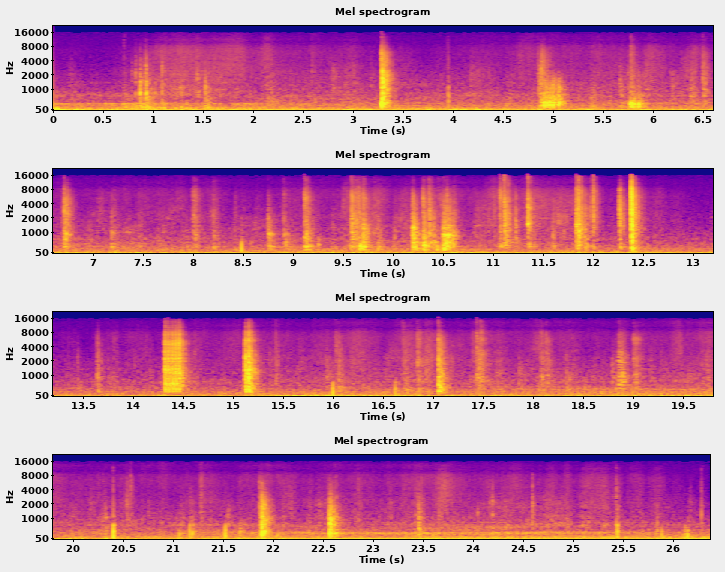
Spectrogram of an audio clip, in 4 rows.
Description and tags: Just a 30 second clip of myself walking around on an old wood floor in a Bed and Breakfast.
